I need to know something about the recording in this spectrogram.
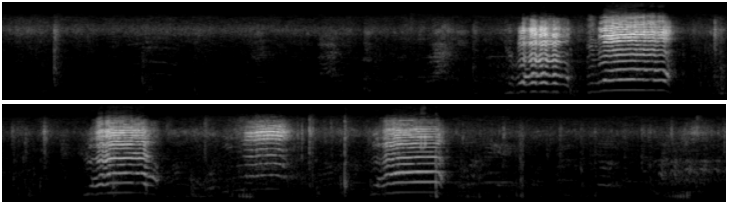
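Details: Little Etawa goat on a farm in Senduro, Lumajang, Indonesia, giving five loud, wavering, harmonic-rich bleats clustered between five and twelve seconds, with quiet gaps between them, over a steady high-pitched hiss and scattered soft clicks.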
